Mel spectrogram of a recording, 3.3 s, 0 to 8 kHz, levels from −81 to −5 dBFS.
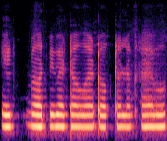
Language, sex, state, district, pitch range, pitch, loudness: Hindi, female, Madhya Pradesh, Bhopal, 205-210 Hz, 210 Hz, -15 LUFS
